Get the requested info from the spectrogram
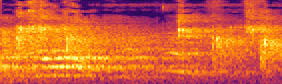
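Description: Basketball dribbled on a hardwood gym floor, a few sharp bounces, under indistinct voices of players and spectators.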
